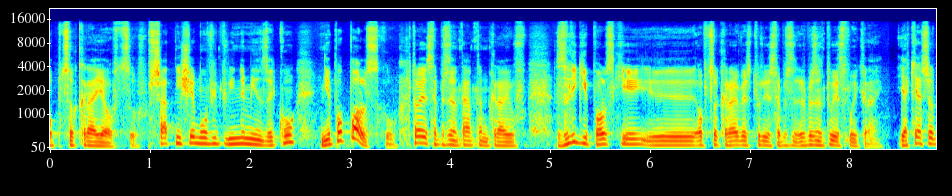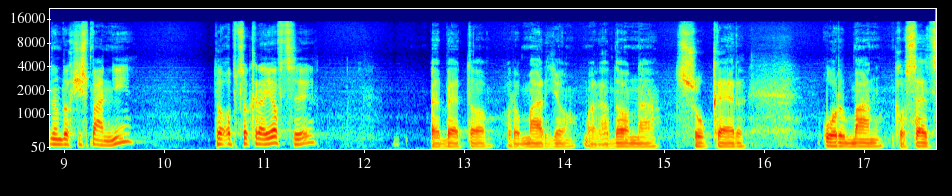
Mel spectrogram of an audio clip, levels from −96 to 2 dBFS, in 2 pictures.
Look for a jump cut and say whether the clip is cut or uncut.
cut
